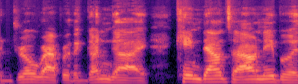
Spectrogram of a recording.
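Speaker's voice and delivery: normal talking voice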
